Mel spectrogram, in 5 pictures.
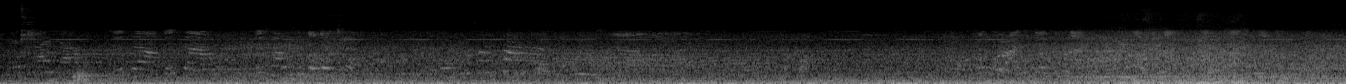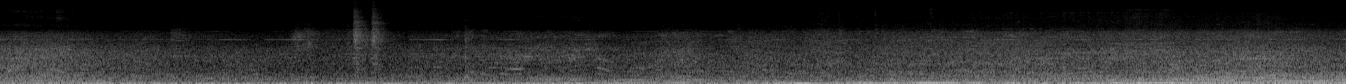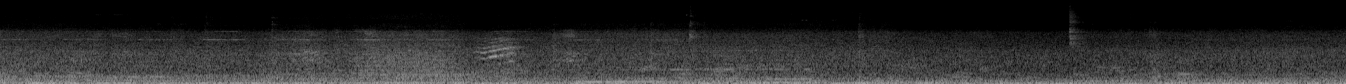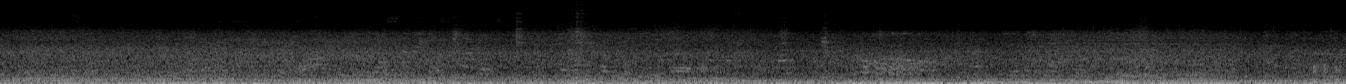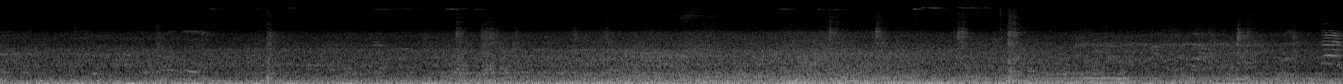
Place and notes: Boguan Rd., North Dist., Taichung City - At the junction of the snack bar
At the junction of the snack bar, Traffic sound
22 March 2017, 13:53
